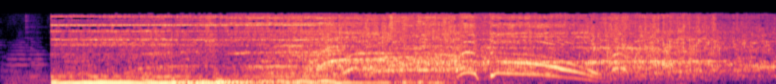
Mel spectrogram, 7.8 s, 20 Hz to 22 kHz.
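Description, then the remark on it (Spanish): A live audience at a juggling performance in California in February 2019, where a juggler keeps 11 balls in the air without dropping any, erupts in loud shouts, cheers and applause that start abruptly and continue throughout, with rising and falling whoops and whistles over the steady roar of the crowd. “Los gritos y aplausos del público lo dicen todo.”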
